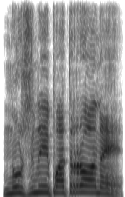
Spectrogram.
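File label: voice soviet infantry; Red Orchestra 41-45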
